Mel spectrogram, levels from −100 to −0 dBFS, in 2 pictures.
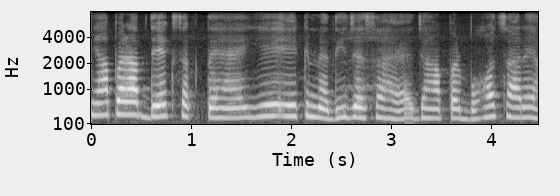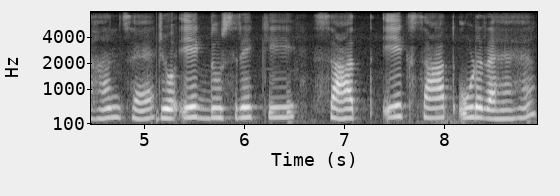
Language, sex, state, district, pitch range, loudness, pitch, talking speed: Hindi, female, Bihar, Begusarai, 240-285 Hz, -19 LUFS, 260 Hz, 180 wpm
